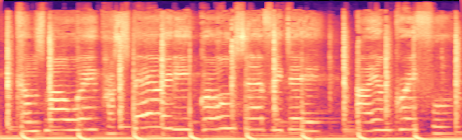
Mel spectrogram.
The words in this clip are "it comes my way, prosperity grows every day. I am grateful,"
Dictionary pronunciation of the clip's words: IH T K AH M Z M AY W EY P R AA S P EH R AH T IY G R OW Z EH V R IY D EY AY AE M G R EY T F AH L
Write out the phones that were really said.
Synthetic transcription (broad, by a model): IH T K AH M Z M AY W EY P R AA S P EH R AH T IY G R OW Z EH V R IY D EY AY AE M G R EY T F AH L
